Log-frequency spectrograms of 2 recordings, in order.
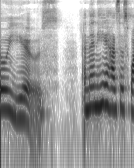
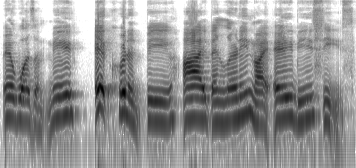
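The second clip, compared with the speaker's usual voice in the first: a lower, slow alligator voice; 5 semitones lower, slower than usual. Acted. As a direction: drag it out low like a big alligator. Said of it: "Alligator said".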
